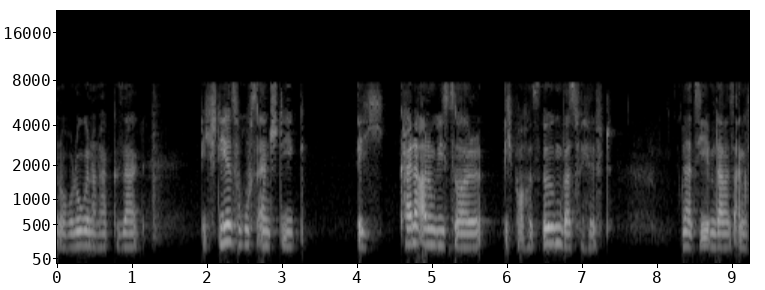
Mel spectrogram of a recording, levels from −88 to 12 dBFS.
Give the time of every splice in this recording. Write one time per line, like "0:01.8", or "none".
0:02.4
0:04.6
0:05.2
0:05.9
0:06.9
0:08.3

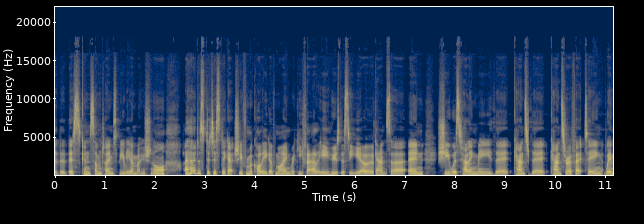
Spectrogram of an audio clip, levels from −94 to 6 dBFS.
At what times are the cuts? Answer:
0:01.4
0:06.4
0:09.5

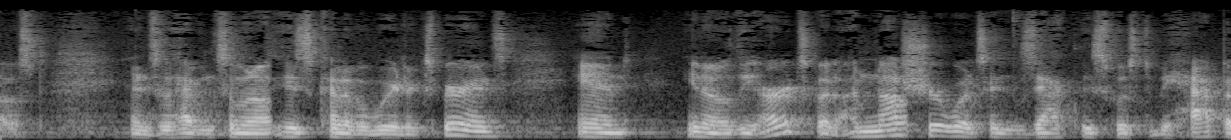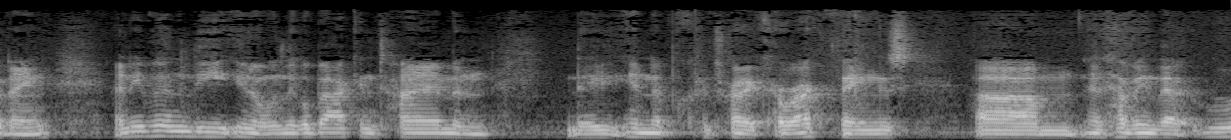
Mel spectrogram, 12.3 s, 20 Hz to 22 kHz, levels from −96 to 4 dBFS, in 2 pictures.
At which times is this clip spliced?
0:01.3
0:04.1
0:04.5

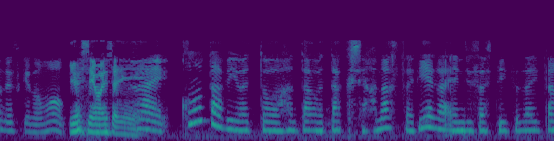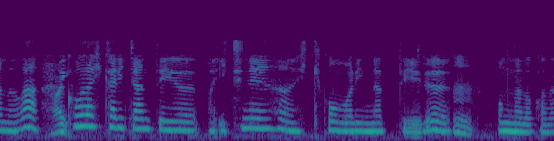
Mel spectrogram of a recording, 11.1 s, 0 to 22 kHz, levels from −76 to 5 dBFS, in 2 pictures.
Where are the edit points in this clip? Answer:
0:01.8

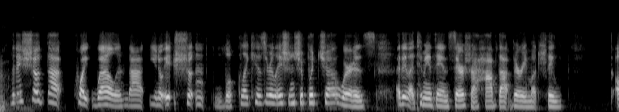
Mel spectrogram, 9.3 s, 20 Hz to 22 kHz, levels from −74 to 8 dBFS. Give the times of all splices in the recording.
0:01.0
0:08.2

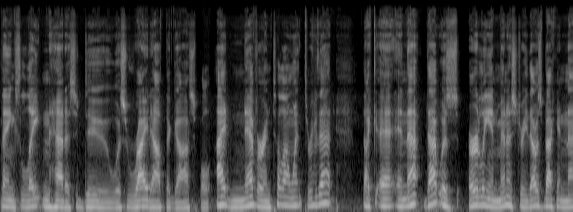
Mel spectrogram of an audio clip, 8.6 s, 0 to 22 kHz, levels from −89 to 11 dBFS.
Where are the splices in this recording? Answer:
none

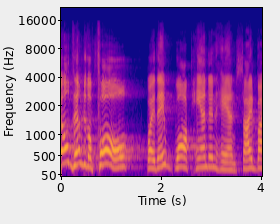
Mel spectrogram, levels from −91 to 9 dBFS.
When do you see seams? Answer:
none

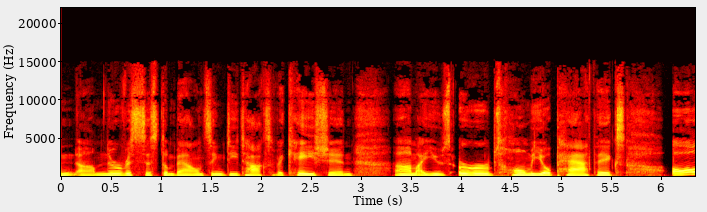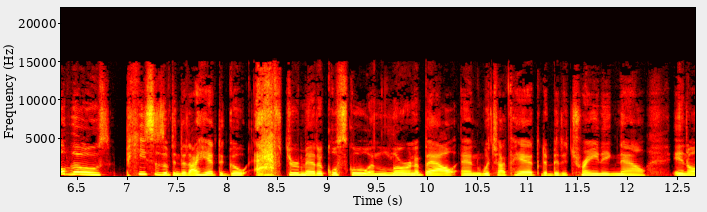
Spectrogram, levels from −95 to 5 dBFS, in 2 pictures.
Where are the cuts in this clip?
0:07.4
0:11.1

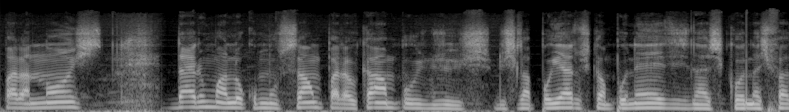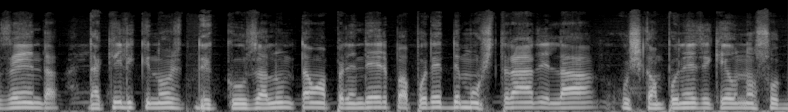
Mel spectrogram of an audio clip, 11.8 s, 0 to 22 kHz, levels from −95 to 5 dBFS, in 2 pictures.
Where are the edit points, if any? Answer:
0:02.7
0:03.9

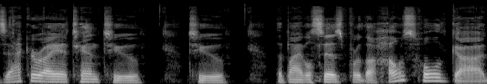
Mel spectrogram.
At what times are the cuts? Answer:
0:01.9

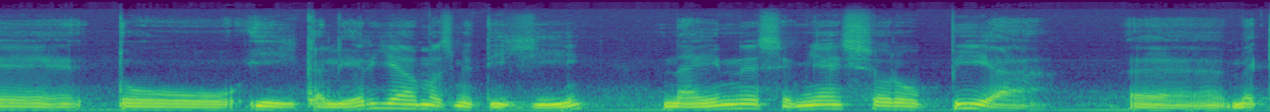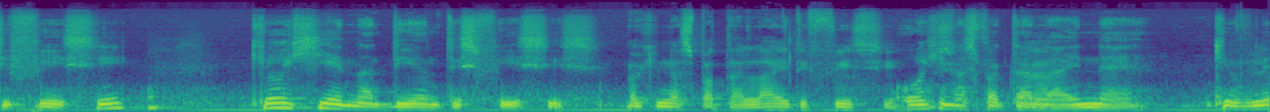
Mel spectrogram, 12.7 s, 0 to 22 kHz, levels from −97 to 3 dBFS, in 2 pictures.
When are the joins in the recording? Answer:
none

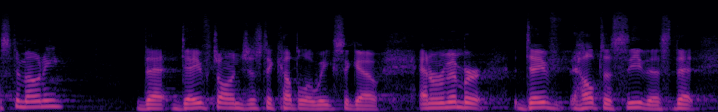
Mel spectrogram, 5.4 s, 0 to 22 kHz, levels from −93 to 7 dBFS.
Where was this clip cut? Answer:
0:01.6

